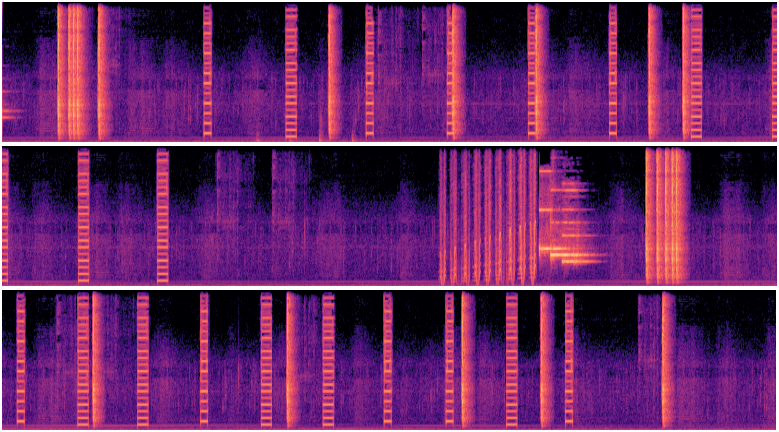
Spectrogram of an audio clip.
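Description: Game buttons click with short electronic beeps.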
